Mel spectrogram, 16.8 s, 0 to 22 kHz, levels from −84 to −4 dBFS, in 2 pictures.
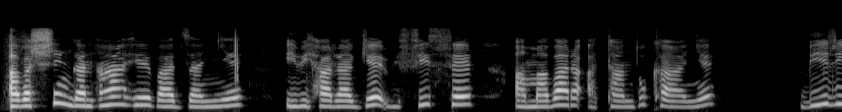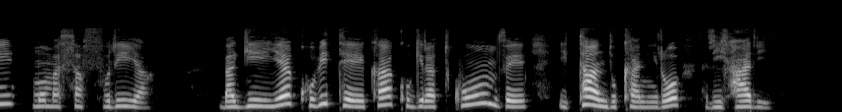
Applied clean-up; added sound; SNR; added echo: none; none; none; none.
